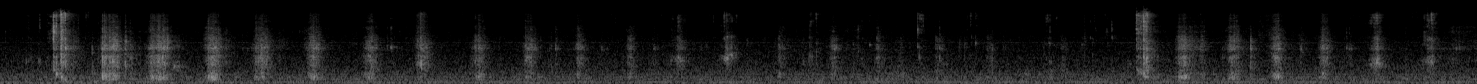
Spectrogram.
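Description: Crunchy chewing of spicy sweet chili rolled tortilla chips: many crisp bites and crunches in an uneven rhythm, fairly faint, with no talking.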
